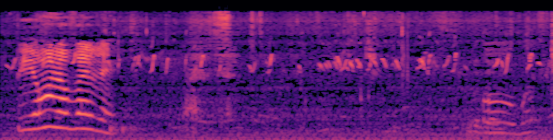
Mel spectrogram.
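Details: Baby chickens (murgi chicks), colour chicks said to be thirsty for water: loud high peeping chirps with wavering pitch, one long burst then a shorter one later, over a constant low mechanical hum.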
